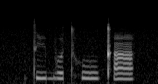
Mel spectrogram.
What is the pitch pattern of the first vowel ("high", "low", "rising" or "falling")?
high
